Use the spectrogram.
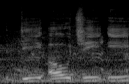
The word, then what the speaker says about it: DOGE: And I like D O G E. How you pronounce that? Doge. I love him and Elon Mus and Doge.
